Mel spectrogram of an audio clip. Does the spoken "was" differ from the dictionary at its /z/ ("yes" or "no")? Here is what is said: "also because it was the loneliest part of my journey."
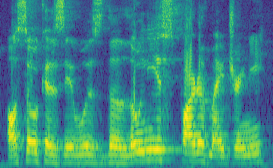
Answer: no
